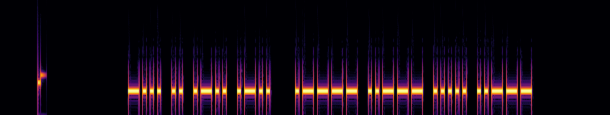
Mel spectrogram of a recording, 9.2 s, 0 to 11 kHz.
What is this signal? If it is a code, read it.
Morse code, heard as a keyed tone, about 22 wpm, 700 Hz. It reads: BILL 1252
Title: CWT Exchange 22wpm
